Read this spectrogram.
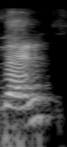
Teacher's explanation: hujung lidah keluar gigi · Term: huruf zal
